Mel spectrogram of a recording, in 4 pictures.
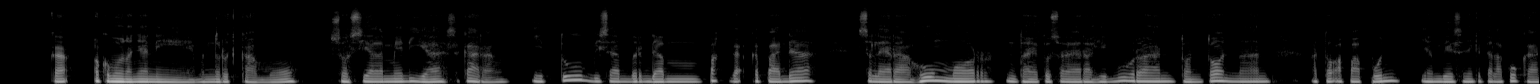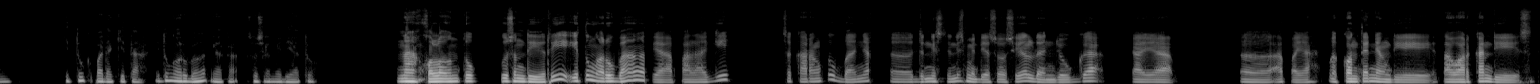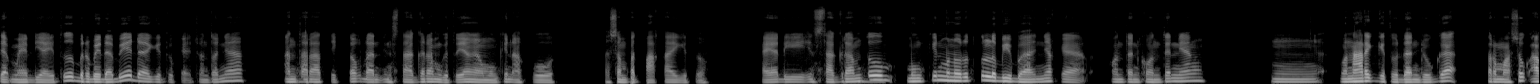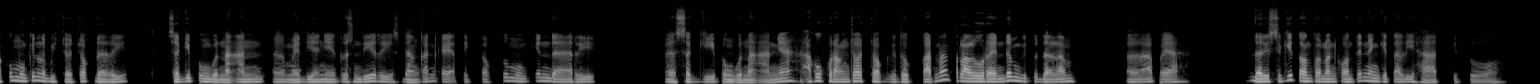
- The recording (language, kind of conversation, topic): Indonesian, podcast, Bagaimana pengaruh media sosial terhadap selera hiburan kita?
- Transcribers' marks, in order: none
